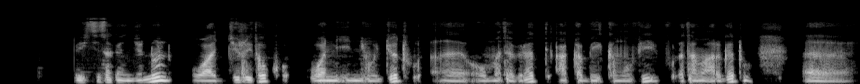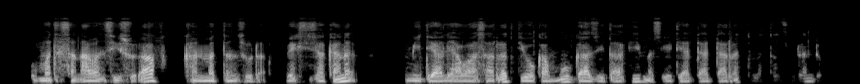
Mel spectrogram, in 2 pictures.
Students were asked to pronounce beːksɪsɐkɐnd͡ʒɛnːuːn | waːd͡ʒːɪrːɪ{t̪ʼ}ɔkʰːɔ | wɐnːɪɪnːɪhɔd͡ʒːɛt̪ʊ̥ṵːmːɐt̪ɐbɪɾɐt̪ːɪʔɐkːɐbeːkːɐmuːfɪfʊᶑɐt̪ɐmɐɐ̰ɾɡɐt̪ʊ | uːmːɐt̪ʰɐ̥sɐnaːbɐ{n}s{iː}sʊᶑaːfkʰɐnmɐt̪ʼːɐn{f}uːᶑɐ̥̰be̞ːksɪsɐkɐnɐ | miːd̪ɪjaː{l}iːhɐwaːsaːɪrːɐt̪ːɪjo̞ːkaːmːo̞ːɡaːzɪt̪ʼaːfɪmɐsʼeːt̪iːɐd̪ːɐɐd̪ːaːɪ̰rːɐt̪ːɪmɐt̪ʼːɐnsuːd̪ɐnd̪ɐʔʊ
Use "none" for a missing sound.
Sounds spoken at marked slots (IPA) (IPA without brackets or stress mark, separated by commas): t̪, n, iː, s, l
